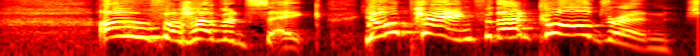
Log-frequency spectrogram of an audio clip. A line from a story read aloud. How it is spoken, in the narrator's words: shouted the tall, white-haired wizard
